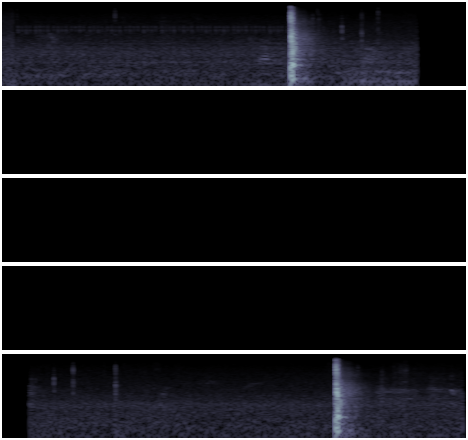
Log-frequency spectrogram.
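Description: Two sharp, fairly quiet cracks from a Gamo Whisper air rifle's internal action, one near the start and one near the end, separated by a long silence, with faint background hiss around each shot.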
